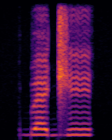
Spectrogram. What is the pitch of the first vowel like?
high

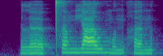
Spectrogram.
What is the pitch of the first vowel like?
low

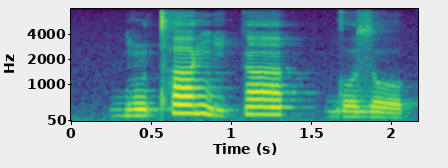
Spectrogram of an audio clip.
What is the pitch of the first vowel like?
low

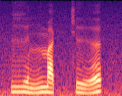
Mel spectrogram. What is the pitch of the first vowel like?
low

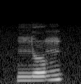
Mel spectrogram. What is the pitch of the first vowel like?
rising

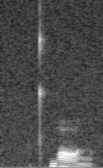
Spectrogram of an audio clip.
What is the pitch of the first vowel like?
falling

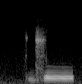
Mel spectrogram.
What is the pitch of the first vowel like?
low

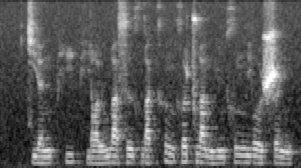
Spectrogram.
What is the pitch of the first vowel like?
rising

